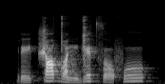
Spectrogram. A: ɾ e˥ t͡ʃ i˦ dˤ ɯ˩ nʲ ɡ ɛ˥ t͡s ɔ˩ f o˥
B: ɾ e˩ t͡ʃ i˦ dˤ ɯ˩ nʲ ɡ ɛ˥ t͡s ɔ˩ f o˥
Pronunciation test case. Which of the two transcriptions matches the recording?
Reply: B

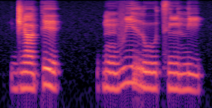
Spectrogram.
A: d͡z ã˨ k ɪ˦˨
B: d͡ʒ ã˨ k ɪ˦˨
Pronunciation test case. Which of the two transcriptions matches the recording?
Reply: B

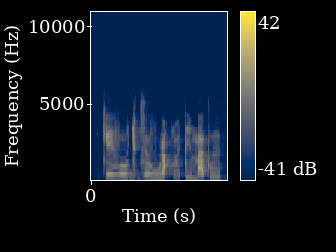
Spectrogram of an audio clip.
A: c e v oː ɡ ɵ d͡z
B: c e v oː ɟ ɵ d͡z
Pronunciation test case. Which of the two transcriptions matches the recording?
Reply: B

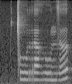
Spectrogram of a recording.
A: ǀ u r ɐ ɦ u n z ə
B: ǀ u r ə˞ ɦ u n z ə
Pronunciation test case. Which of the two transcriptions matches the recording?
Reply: A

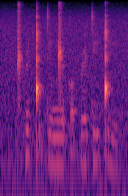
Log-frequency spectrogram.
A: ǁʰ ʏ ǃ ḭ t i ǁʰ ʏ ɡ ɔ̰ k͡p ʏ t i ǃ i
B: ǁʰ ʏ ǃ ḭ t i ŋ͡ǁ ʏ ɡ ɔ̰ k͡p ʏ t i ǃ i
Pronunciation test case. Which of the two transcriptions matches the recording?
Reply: B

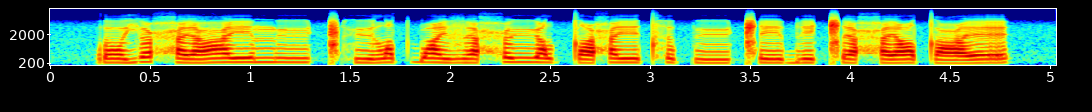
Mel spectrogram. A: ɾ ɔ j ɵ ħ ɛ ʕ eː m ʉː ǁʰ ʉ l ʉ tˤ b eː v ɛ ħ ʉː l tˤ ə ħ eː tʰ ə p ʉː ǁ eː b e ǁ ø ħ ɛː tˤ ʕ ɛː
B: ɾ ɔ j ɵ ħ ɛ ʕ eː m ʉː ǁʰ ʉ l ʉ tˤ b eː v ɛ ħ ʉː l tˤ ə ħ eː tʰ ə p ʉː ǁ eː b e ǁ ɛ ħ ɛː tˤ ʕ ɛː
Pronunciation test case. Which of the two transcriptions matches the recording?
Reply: B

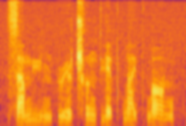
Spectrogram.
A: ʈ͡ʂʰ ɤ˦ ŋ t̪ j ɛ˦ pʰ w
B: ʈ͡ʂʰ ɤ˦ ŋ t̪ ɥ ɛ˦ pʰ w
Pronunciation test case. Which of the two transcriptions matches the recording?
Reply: B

